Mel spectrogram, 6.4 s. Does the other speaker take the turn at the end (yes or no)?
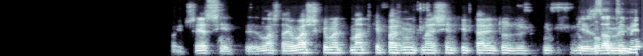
yes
